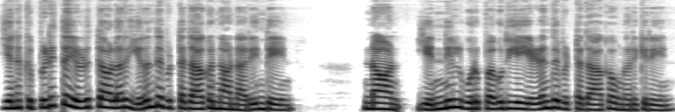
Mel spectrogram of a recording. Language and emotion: Tamil, sad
